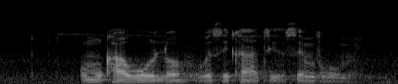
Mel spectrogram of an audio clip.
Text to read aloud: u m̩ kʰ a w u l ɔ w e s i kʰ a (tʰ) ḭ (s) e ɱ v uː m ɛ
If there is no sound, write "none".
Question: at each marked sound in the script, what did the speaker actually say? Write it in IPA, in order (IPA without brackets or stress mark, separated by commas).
tʰ, s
